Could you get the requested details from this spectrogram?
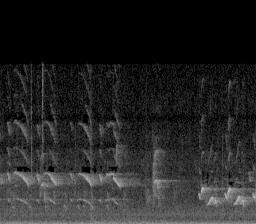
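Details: Wild mockingbird heard but unseen on a morning walk: fast repeated high slurred notes, a brief pause, then a burst of rich warbled notes at the end.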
